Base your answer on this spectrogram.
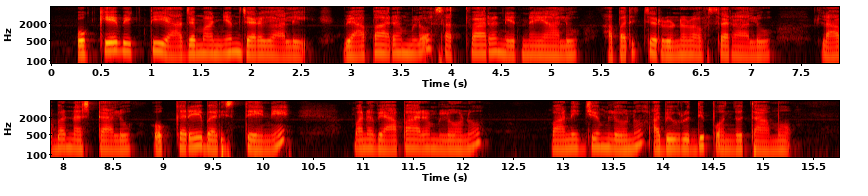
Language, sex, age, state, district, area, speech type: Telugu, female, 30-45, Telangana, Karimnagar, urban, spontaneous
